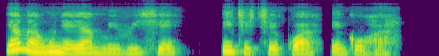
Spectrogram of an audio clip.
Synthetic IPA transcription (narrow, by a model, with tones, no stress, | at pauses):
ja˦na˨ŋʷu˦ɲe˨ja˦m̩˦me˨ɾi˦i˦he˦ | ɪ˦d͡ʒi˨t͡ʃe˦kʷa˦ɪ˦ɡɔ˨ɦa˦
